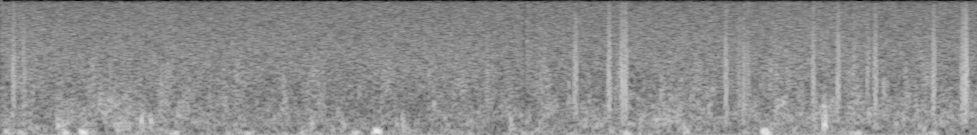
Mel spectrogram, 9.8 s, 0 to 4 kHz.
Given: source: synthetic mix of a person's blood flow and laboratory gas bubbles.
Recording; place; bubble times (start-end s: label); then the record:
Doppler ultrasound of blood flow; subclavian vein
1.47-1.56 s: bubbles
1.59-1.63 s: bubbles
From the record:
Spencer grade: 1 (occasional bubble signal discernible with the cardiac motion signal, with majority of cardiac periods free of bubbles); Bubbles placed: anywhere in the cardiac cycle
